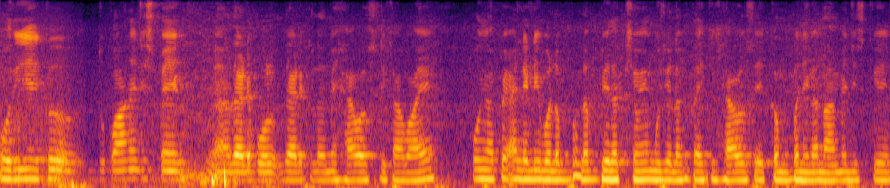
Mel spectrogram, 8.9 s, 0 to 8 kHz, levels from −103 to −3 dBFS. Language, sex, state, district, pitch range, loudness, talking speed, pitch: Hindi, male, Haryana, Rohtak, 135-145 Hz, -19 LUFS, 245 wpm, 140 Hz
